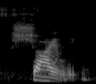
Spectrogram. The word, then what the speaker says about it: shyly: did well shyly and if you look at the pronunciation column that does not look like how shyly you spelt does it know we have Shh I with a long eye that straight line across the china-us it's a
